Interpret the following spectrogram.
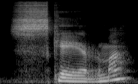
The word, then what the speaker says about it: scherma: We have SC plus H, remember the H that makes no sound but make other sounds change, and here we start to have some examples, plus E and E, like ski and ske, okay?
